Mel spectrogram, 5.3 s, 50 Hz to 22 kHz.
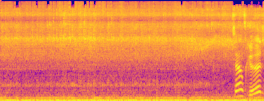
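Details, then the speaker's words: Truck just after a DOD delete and new tune: deep V8 rumble with an uneven, stumbling beat and exhaust pulse dips, serious misfires on the passenger-side bank; suspected faulty MSD coils, not confirmed. "Justin knocked it out, and truck has some serious misfires on the passenger side."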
